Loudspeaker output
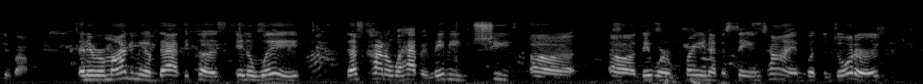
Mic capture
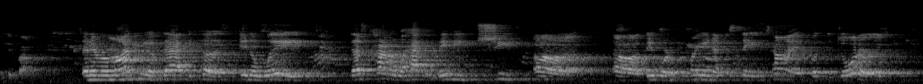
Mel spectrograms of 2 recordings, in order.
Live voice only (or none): none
